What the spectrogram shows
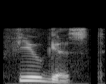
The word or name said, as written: fuguist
